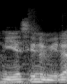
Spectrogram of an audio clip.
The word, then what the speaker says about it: niacinamide: I call it niacinamide, I spray it out the, spray it out. I pronounce it the Dutch way, but I think, it's very slimy.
